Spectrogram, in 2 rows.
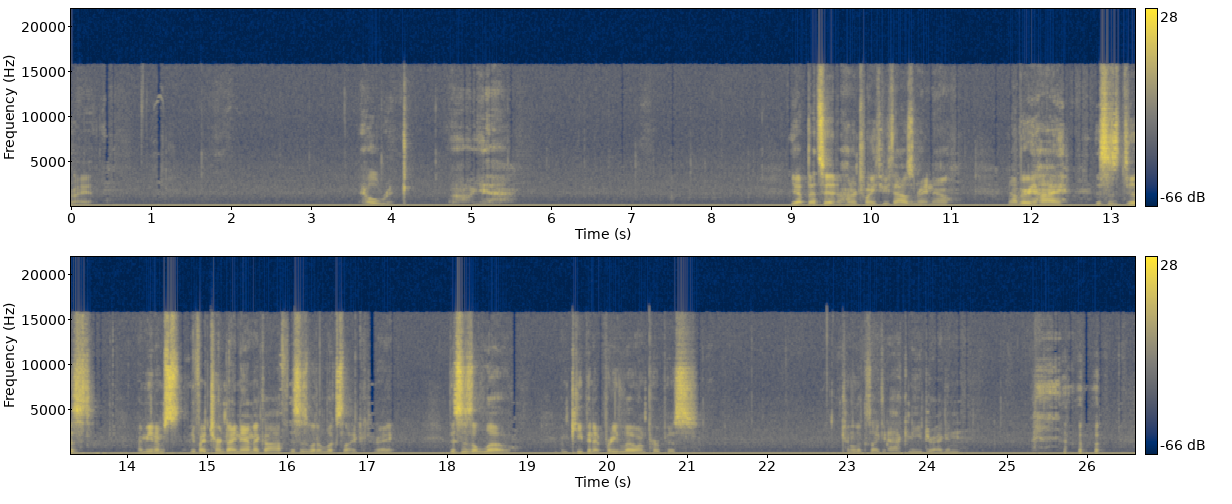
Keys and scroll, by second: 15.1 shift+d.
